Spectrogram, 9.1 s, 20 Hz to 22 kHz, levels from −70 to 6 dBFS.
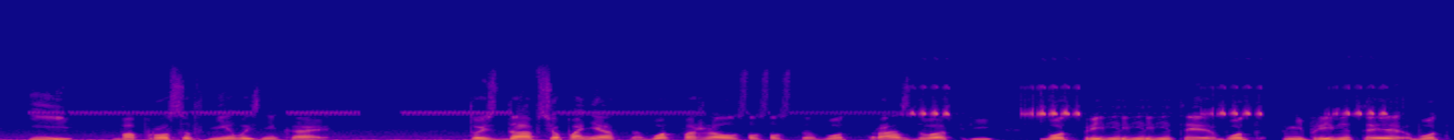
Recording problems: animal sounds; loud; throughout; 7 dB below the speech
audio stuttering; at 4.5 s and at 7 s

